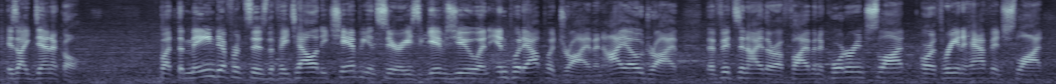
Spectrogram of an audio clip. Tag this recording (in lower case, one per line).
speech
